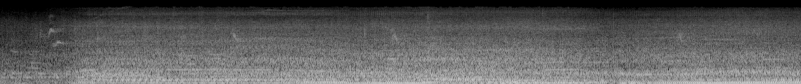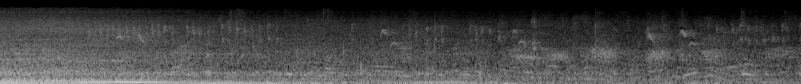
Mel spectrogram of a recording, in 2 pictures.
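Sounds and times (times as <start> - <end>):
car engine driving past: 0.5 - 12.9.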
